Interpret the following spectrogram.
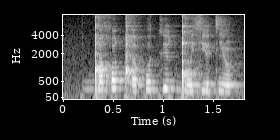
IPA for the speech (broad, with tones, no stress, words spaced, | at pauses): ɡ͡ǃɐ˦χo˦ǃʼɐ˨ po˦kʲo˦ ɡ͡ǃo˨sʲɔ˨tʲɔ̃˨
